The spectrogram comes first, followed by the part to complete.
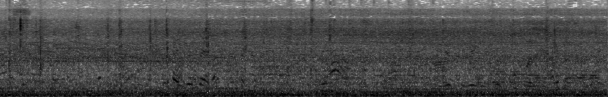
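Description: Outdoor ambience: a steady low rumble with indistinct voices of people nearby.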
